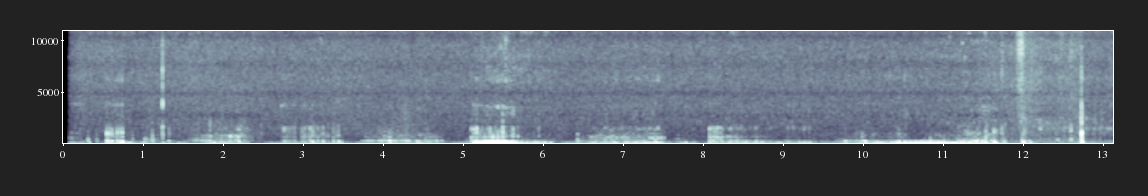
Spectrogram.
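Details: Blue British Shorthair cat, male, purring as he lies beside his owner on a sofa asking for cuddles; low rumbling purr in steady breathing cycles with brief pauses between breaths, a few faint clicks and rustles.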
